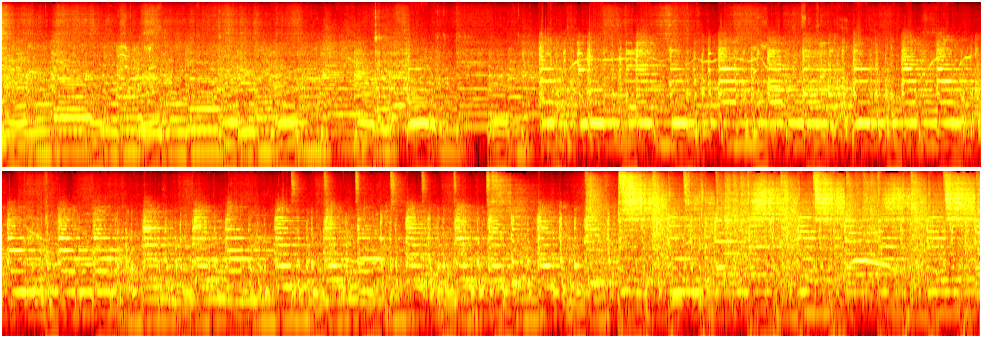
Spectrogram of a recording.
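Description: A live heavy rock band playing loudly: an electric guitar, a bass guitar and a drum kit. The drums and cymbals hit harder in the last few seconds.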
